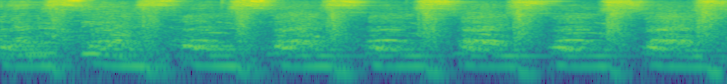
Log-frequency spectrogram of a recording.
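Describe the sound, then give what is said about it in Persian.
Mourners beating their chests in a Shia ritual for Imam Hussein, a loud, steady rhythm of repeated thumps at an even pace, with a crowd of voices chanting in time over the beats. “محکم سینه بزن، این موبایل رو بیاد پایین، باید سینه بزنی دو دست برای عبی عبدالله، صدا سینه زدن بیا”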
